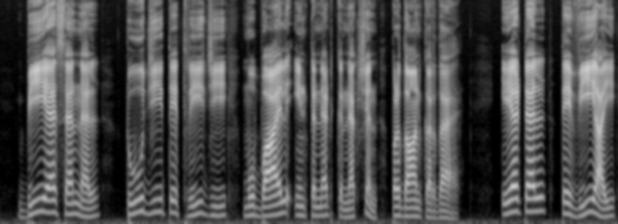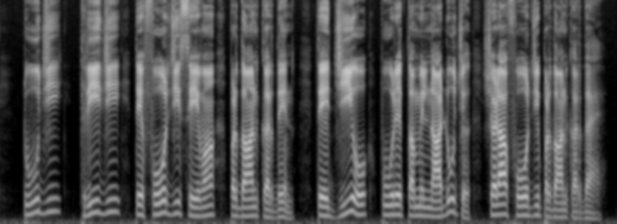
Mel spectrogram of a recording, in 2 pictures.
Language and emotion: Dogri, neutral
